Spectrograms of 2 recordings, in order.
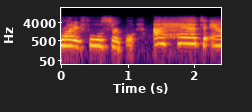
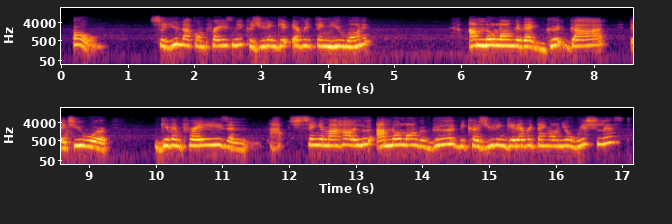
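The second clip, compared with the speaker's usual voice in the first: plain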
